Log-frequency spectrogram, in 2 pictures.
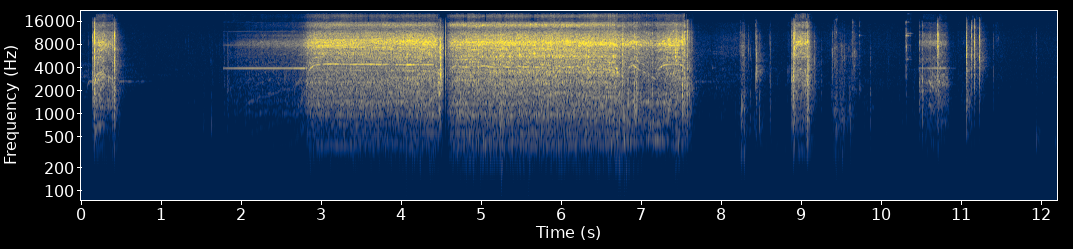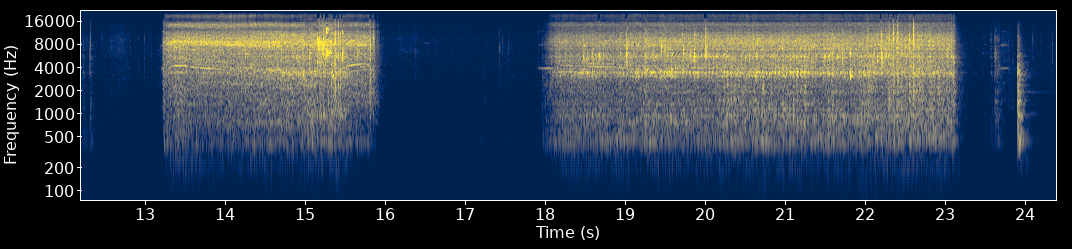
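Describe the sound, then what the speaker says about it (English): A step drill bit whines through metal, reaming a hole to 1/2 inch in three long, loud bursts, with short pauses of clicks and handling noise between them. "I'll use my unibit to ream it out to 1/2 inch"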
